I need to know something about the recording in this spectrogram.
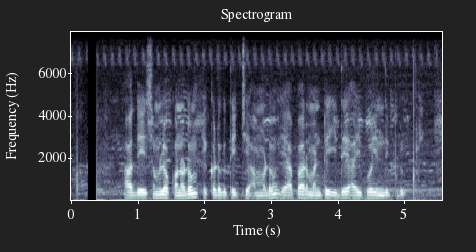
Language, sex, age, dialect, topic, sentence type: Telugu, male, 25-30, Utterandhra, banking, statement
